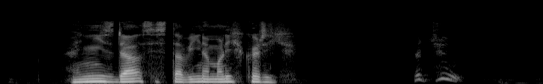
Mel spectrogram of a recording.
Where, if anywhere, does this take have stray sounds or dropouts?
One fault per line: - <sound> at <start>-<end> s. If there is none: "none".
- sneeze at 4.1-4.7 s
